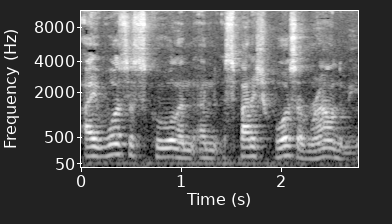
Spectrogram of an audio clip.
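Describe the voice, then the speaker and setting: This man speaks with a Catalan accent. His pitch is medium, with ordinary variation. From Spain, Mallorca. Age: 20s. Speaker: PhD student. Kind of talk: interview. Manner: halting, many fillers.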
